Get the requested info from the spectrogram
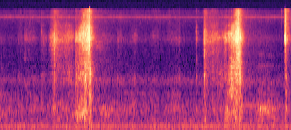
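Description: Two brief rustles, about two seconds apart, from a small spiral notebook and pen being handled, over a faint steady hum.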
